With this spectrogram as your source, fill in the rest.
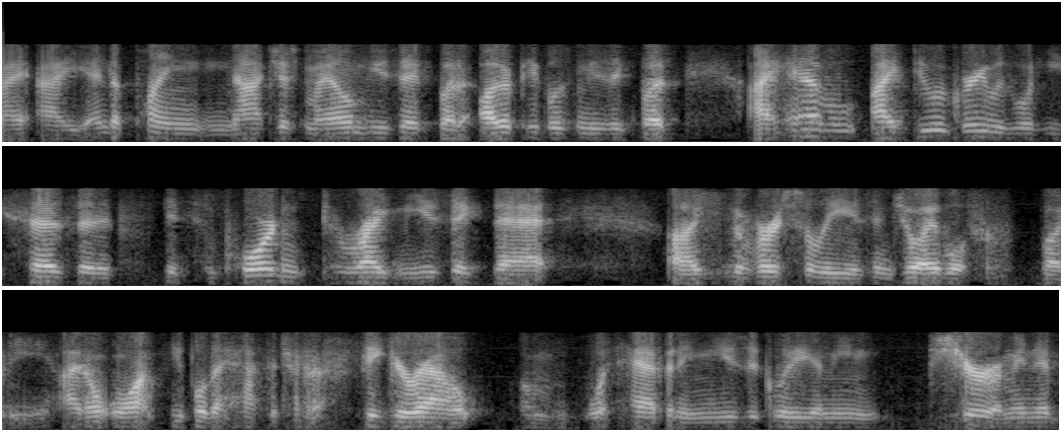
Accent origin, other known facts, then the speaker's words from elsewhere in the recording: Rochester, New York, United States; He's based in my hometown of Rochester, New York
